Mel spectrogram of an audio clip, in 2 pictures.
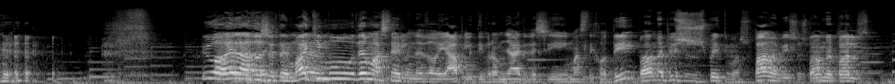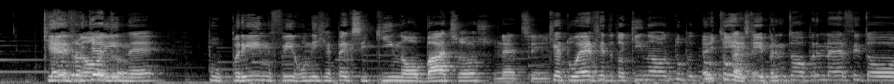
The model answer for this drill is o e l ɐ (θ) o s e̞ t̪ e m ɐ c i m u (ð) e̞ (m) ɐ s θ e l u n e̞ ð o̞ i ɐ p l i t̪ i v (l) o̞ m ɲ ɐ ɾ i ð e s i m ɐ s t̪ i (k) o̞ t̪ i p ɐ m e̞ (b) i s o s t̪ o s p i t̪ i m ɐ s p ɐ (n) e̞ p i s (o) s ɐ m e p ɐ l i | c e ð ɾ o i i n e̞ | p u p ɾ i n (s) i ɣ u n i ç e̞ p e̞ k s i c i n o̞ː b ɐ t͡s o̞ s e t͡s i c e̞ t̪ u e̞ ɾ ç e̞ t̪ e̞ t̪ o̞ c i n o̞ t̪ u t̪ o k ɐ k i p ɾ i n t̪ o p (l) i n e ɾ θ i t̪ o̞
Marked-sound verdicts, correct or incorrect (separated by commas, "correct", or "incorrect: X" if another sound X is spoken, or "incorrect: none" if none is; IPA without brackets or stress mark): incorrect: ð, correct, correct, incorrect: ɾ, incorrect: x, incorrect: p, incorrect: m, correct, incorrect: f, incorrect: ɾ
